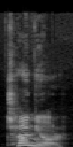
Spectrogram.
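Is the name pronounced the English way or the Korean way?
Korean. The name has a Korean-style pronunciation. The speaker calls it right. "I'm going to say Chanyeol"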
